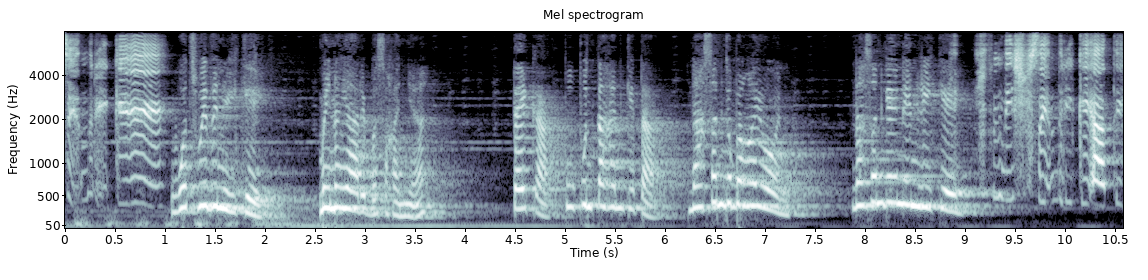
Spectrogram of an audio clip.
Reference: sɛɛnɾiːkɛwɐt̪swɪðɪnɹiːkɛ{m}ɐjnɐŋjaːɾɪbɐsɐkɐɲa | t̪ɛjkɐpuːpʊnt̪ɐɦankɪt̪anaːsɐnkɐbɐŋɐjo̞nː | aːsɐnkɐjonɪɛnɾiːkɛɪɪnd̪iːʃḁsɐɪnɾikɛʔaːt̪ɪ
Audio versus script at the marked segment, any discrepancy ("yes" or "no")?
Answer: no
